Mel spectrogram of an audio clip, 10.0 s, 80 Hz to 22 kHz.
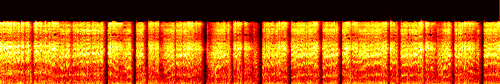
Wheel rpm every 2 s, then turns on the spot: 140, 110, 80, 110, 100.
none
